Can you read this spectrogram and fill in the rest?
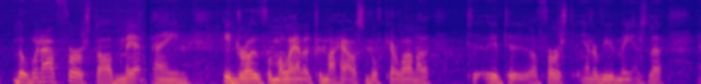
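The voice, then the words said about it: Regional accent, likely Southern. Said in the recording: “I don't think my accent is going to go over. I think it might hurt the podcast”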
